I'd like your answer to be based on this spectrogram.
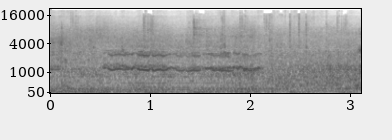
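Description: Car tires skid and squeal through a J-turn driven from about 20 mph, a sustained screech holding for roughly two seconds over steady engine and road noise, loud and close.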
